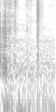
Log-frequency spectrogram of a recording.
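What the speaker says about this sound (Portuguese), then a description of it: "eu vou cortar, eu quero que você escute o barulho da pele" A knife slices through crispy roasted porchetta skin, giving a brief, close crackle with one sharper crunch in a short burst.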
